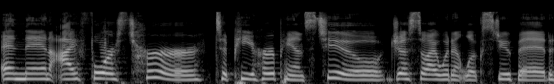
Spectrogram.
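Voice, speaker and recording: Over a quiet background, a woman with an American accent and a high pitch speaks at a very slow pace, with fairly even intonation, very even loudness and hardly any pauses. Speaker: nurse, podcast host. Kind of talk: casual chat.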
